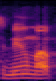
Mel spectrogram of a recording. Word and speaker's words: Nyuma: you're saying it perfectly so it's pneuma in Zambia's pneuma here in the United States where I live it becomes pneumo because it's just easier for all the different people um so people say how do you say correctly I said it really just depends on where I am and what's happening right as long as I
